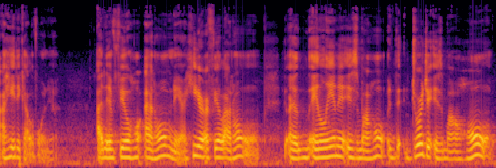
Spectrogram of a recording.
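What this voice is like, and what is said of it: New York accent. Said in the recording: “we hear your accent. You're not from here. You sound like you're from the North. ... I'm a New Yorker. I'm a Long Island girl.”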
